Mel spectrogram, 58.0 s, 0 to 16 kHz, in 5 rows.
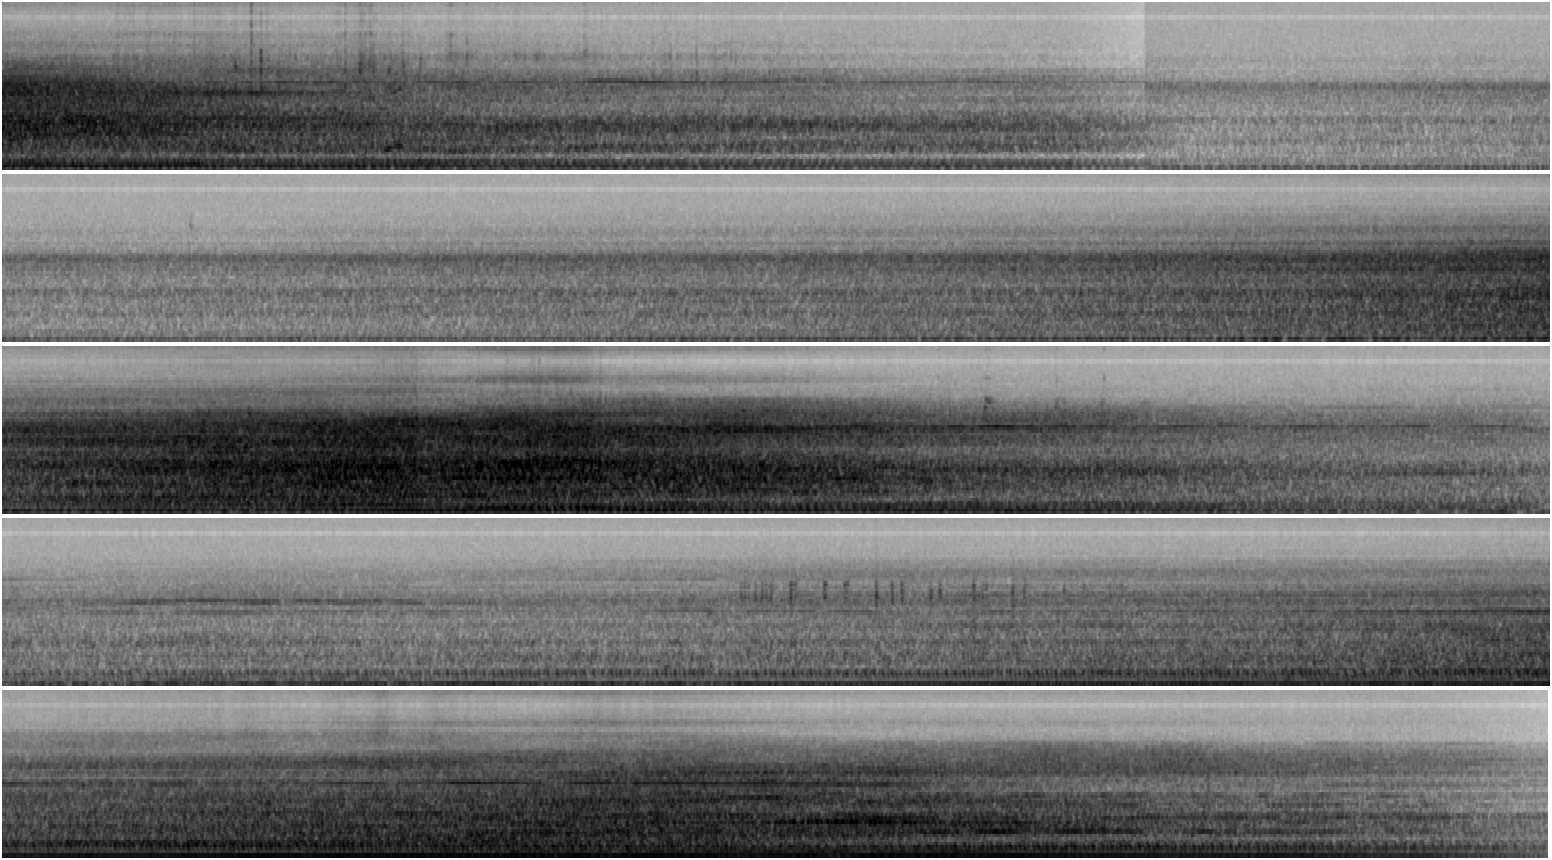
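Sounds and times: tractor diesel engines droning: 0.0 - 58.0.

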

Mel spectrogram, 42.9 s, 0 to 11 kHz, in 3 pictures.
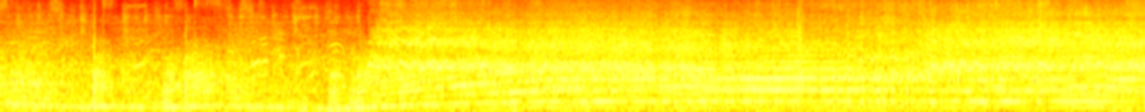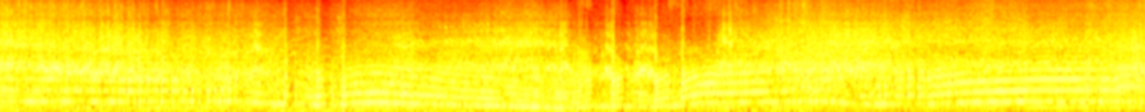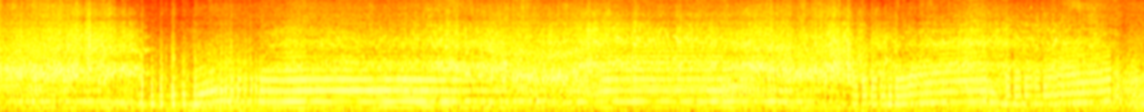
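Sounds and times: car engine revving: 0.0 - 42.9
tyres screeching: 0.9 - 18.2, 19.0 - 26.3, 33.1 - 42.6.

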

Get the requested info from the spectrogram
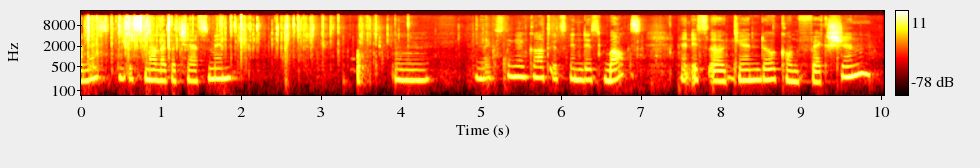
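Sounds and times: plastic bag crinkling: 0.0 - 6.2.

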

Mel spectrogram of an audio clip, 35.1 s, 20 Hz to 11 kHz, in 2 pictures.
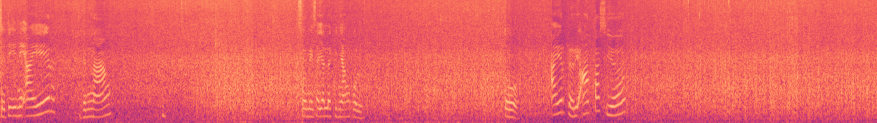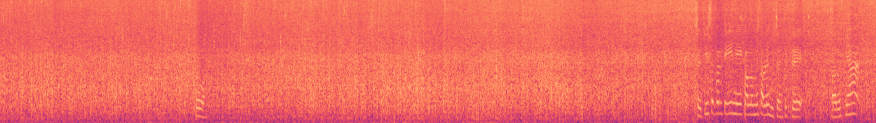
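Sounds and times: heavy rain downpour: 0.0 - 35.0.

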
